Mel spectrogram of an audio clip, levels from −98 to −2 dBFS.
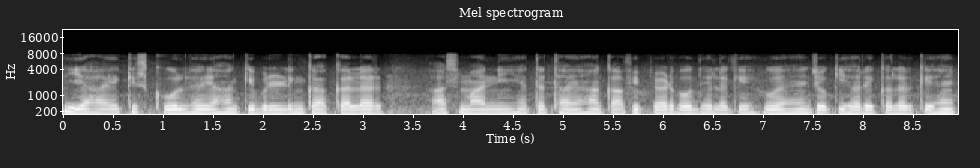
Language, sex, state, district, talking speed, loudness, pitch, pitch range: Hindi, male, Uttar Pradesh, Lalitpur, 165 wpm, -14 LUFS, 135 Hz, 130-135 Hz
